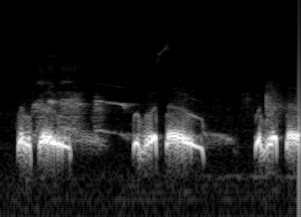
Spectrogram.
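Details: Spotted dove lure coos in the thúc gù and gáy gọi styles, played to stir decoy doves into calling: low hollow phrases, each a short wavering double note followed by a longer, slightly falling coo, repeated about three times with quiet gaps.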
